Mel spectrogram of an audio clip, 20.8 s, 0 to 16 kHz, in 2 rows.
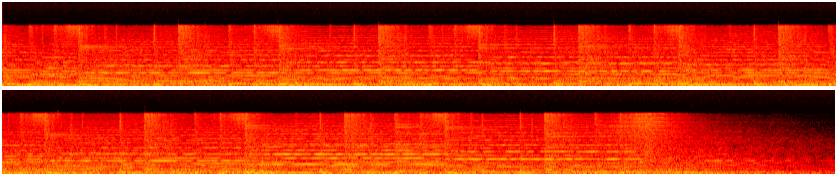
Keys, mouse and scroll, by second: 0.2 click, 1.2 click, 3.0 click, 3.7 click, 5.9 click, 7.3 click, 10.5 click, 11.9 click, 12.1 click, 13.0 click, 14.1 click, 15.2-16.0 typing, 16.5 Return, 17.9 click, 18.5 click, 19.5 5, 20.5 typing.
